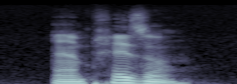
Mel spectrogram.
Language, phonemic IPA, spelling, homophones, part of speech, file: French, /pʁe.zɑ̃/, présent, présents, adjective / noun, Fr-présent.ogg
- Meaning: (adjective) 1. present 2. current, present; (noun) 1. the now, the present moment 2. present tense 3. gift; present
